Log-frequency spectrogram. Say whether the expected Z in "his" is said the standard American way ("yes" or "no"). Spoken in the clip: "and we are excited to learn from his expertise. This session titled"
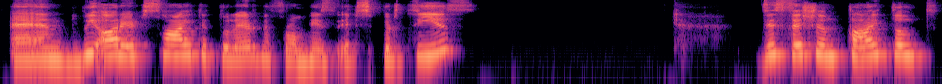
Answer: yes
